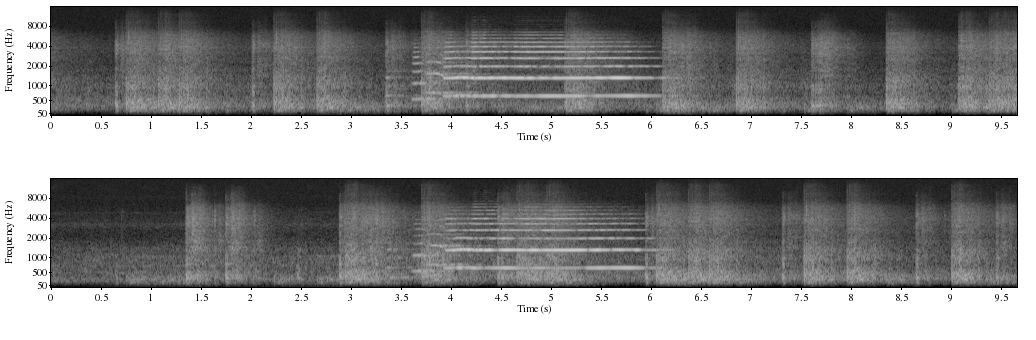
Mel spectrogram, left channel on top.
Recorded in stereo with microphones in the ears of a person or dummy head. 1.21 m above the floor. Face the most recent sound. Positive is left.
turn(degrees=45)  # may be behind; listen again after turning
